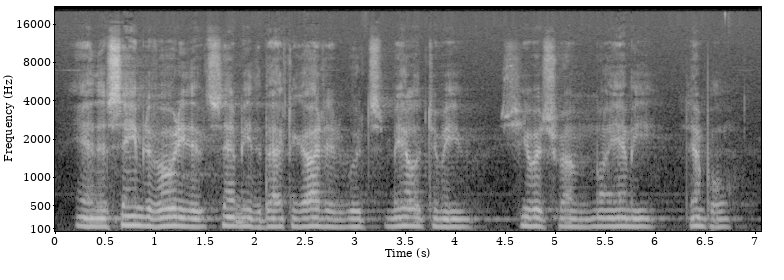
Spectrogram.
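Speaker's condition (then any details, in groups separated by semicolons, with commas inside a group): Parkinson's; tremor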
